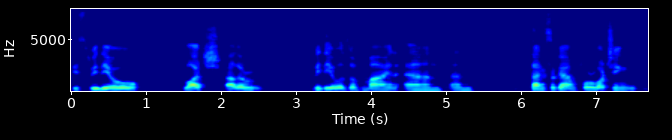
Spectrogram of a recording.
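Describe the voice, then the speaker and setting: Speaking at a very slow pace, a man with a non-native accent has a very deep, low pitch. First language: not English. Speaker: programming tutorial creator. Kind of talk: tutorial. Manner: halting.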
